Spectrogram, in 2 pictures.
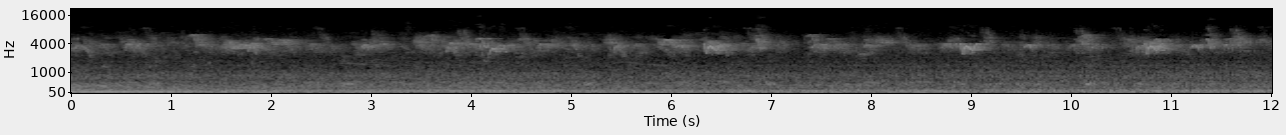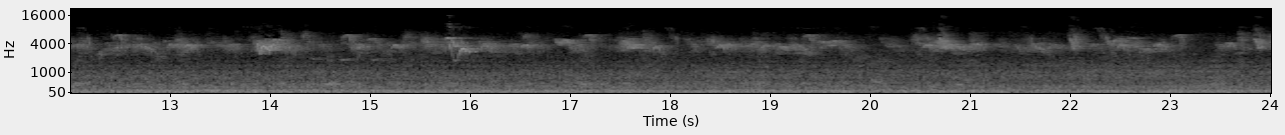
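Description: Faint dawn chorus of small birds chirping and calling in the trees, many short, irregular calls overlapping, over a low steady hum.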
